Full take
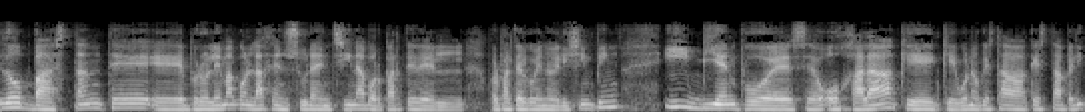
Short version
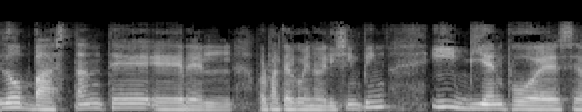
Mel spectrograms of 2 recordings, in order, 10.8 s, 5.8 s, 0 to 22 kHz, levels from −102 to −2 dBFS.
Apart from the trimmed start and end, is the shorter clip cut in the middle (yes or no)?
yes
